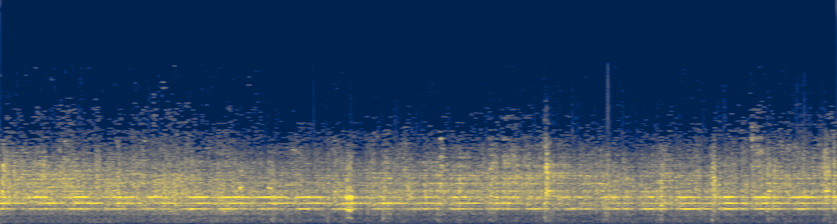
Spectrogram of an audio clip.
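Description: Freight train cars, covered hoppers and flatcars, rolling past close by with a steady rumble and clatter of steel wheels on rail. A steady high-pitched ringing tone runs over it, and now and then a sharp click comes from the wheels.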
